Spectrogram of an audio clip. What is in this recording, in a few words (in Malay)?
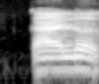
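"kalut", Malay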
